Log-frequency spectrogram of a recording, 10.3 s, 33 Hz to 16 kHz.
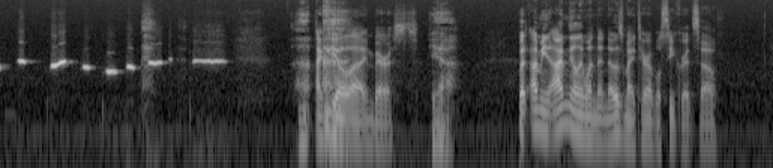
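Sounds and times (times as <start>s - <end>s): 
person whistling a short bright tune: 0.0s - 3.1s
speech: 4.0s - 6.2s, 6.9s - 9.6s.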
